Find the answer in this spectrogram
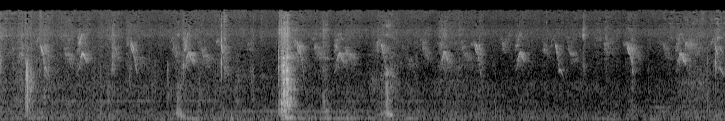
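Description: Small birds chirping in quick short notes again and again, with a few short knocks, the loudest about four seconds in.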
